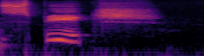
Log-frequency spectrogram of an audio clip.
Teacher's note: in speech the p is following an s sound so it becomes unaspirated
